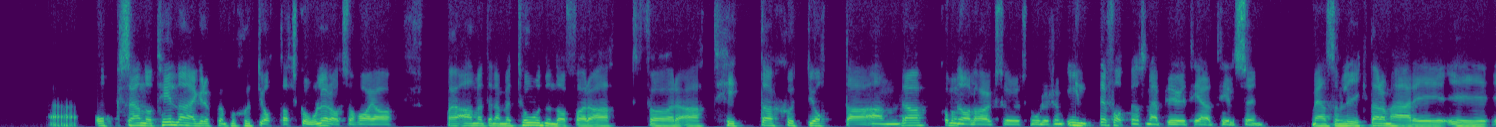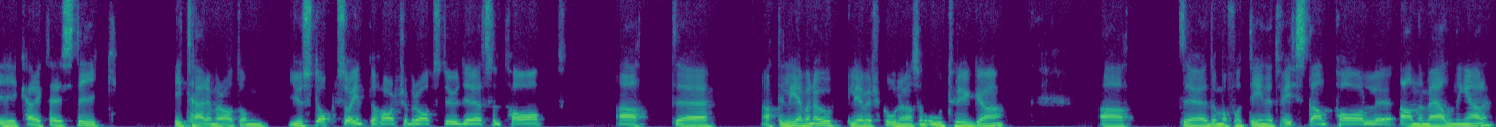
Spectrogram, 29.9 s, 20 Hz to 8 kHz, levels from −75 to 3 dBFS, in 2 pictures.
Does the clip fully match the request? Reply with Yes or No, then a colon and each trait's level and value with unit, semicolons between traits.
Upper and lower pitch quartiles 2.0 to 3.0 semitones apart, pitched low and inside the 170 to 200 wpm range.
No: narrow, 2.5 semitones; low, 120 Hz; average, 150 wpm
